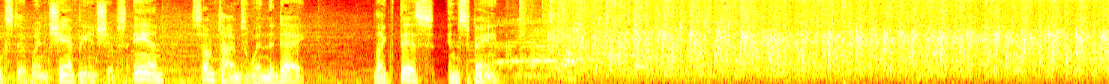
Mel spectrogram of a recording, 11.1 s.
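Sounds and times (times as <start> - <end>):
speech: 0.0 - 5.4
standing ovation by doctors and nurses at a hospital in Spain: 5.2 - 11.0.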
